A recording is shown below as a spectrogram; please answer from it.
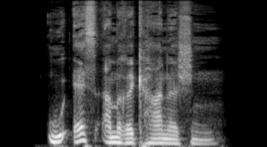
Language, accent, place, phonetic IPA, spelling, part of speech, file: German, Germany, Berlin, [uːˈʔɛsʔameʁiˌkaːnɪʃn̩], US-amerikanischen, adjective, De-US-amerikanischen.ogg
- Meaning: inflection of US-amerikanisch: 1. strong genitive masculine/neuter singular 2. weak/mixed genitive/dative all-gender singular 3. strong/weak/mixed accusative masculine singular 4. strong dative plural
